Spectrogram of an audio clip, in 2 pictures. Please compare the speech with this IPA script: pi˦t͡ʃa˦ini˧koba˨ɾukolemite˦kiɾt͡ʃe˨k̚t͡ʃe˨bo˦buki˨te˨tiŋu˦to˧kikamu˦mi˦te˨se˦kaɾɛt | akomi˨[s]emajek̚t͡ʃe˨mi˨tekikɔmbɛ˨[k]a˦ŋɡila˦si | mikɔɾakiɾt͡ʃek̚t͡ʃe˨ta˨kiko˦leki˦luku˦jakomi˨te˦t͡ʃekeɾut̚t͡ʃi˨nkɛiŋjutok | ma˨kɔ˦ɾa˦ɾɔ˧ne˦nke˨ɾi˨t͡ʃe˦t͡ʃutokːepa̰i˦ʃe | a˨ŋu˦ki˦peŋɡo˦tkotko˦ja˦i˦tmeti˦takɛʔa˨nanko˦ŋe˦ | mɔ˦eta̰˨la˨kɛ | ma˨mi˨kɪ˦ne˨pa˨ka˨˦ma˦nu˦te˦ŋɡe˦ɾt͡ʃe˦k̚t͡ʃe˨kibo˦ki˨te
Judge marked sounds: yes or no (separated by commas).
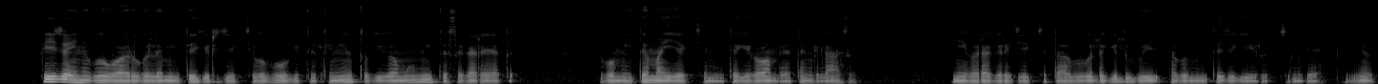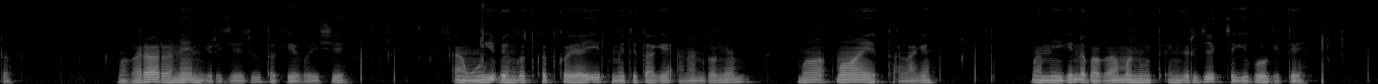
no, no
